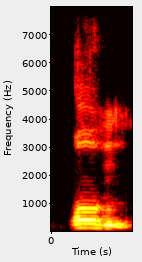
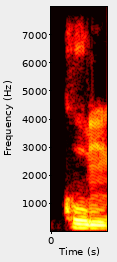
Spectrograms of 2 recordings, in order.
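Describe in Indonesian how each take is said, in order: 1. Bunyi k diucapkan berat dan tebal. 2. Bunyi k diucapkan biasa dan ringan. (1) "jangan kum" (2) "tapi kum biasa"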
